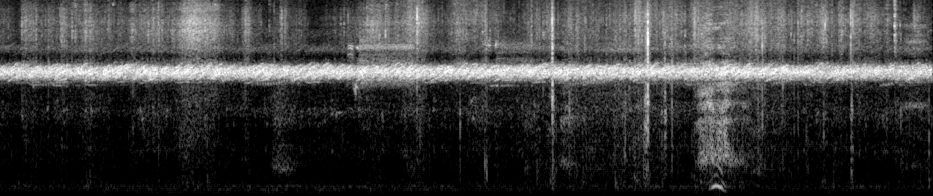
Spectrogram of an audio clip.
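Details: A dense spring peeper chorus at vernal pools in Allamuchy State Park: countless high, piping peeps merging into one steady, ringing shrill; a couple of wood frogs quacking also heard.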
